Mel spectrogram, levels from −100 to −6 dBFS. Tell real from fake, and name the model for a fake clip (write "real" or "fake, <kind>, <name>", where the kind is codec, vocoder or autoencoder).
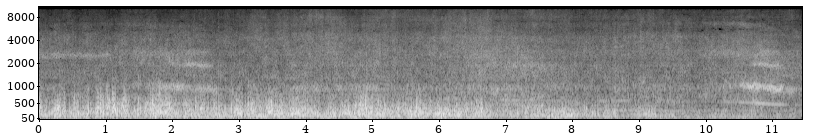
fake, codec, HILCodec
